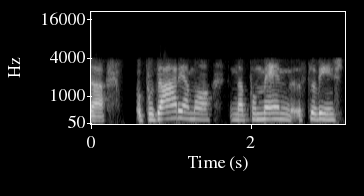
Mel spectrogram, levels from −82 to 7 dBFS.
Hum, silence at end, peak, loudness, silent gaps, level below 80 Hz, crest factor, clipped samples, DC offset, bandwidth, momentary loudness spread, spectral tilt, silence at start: none; 0.05 s; -6 dBFS; -21 LUFS; none; -60 dBFS; 16 dB; under 0.1%; under 0.1%; 4.1 kHz; 11 LU; -9 dB/octave; 0 s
